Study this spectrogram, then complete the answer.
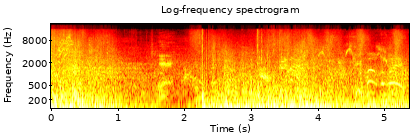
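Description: Bombarda spell explosions burst in a Hogwarts Legacy battle, heavy booms and blasts landing amid loud combat effects and spoken voices, with a brief lull near the middle before the barrage resumes.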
